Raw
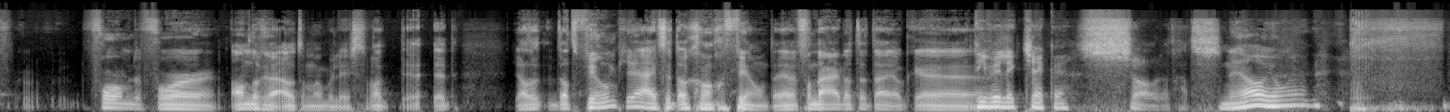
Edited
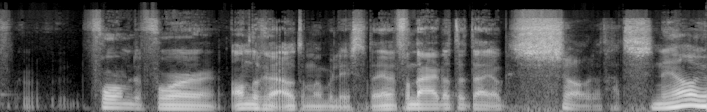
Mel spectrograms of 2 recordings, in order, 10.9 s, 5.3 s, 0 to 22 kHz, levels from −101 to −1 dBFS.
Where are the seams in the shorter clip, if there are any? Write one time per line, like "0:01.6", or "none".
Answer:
0:02.8
0:03.8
